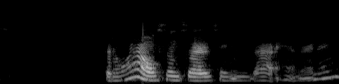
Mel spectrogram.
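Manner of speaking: muttered under the breath. A player's character speaks after burning a letter, under the breath. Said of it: "I say under my breath".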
